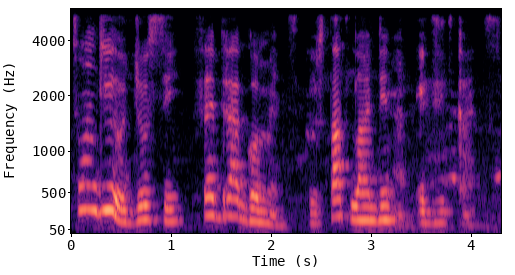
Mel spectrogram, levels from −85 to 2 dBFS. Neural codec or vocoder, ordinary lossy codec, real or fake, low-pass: codec, 44.1 kHz, 7.8 kbps, Pupu-Codec; none; fake; 5.4 kHz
